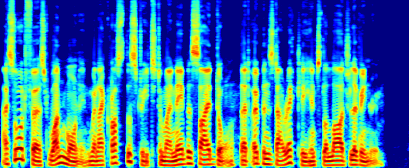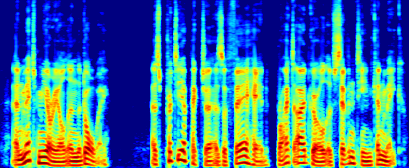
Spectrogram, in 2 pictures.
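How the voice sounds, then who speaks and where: A man with a low, slightly gravelly voice reads a story in a measured storybook manner. His intonation moves freely up and down as he narrates, giving the scripted prose an expressive shape. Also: dry recording, clean studio sound. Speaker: audiobook narrator.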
